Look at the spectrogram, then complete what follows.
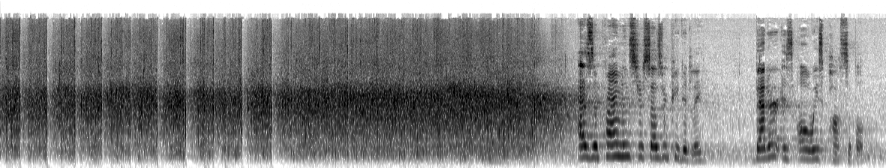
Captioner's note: applause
